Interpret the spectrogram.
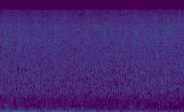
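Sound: rain falling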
